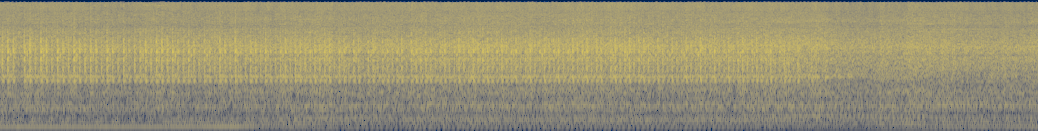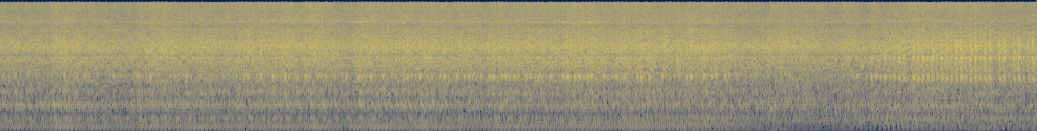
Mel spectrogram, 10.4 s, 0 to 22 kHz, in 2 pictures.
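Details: Nissan 300ZX naturally aspirated, revving: high whine over the engine that disappears around 1800 rpm and returns around 2500 rpm; cause unidentified.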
